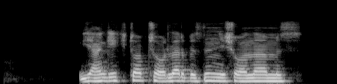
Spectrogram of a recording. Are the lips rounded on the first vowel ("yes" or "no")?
no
